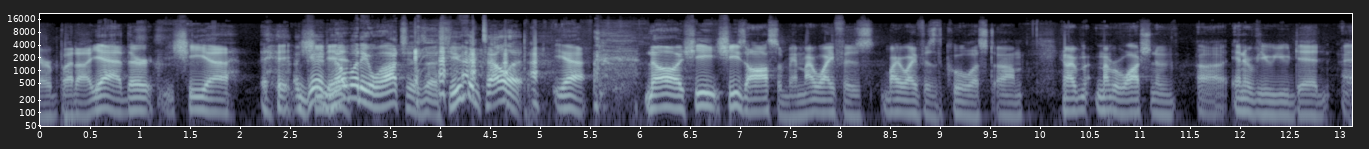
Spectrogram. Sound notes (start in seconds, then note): 3.7 laughs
